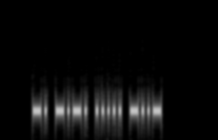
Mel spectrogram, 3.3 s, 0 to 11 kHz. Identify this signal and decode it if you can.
Morse code, heard as a keyed tone, about 28 wpm, 700 Hz. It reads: NC5X
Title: USA Call Signs - 4 Characters - Repeated 3x - 28wpm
